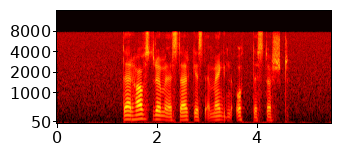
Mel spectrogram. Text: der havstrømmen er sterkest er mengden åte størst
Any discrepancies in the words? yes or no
no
